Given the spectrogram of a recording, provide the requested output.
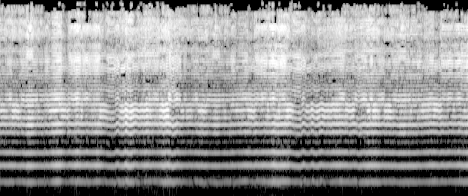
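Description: A mosquito's thin, high whine holds steady and wavers slightly in pitch as it hovers close.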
